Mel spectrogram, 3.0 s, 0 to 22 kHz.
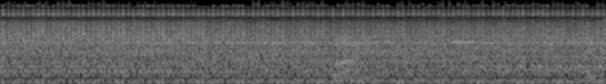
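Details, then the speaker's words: Ford F-150 with the 5.0 Coyote V8 at idle: smooth idle with a light, quick ticking from the cam phasers, said to be the trademark of this engine. Healthy, normal phaser chatter. "So, this is this is a good old 50 Coyote right here. So, not bad right here. And you can hear the the cam phasers going. That's the trademark of this engine."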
